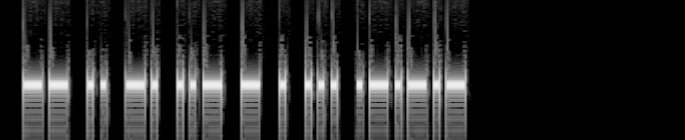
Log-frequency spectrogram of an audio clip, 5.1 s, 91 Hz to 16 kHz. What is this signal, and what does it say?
Morse code, heard as a keyed tone, about 25 wpm, 700 Hz. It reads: MINUTES.
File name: practice / 25wpm / Sentences with 3-Word Phrases - 25wpm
